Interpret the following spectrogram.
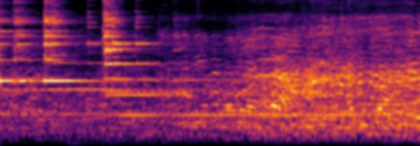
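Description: Temple bell struck three times in quick succession in the first second or so, each strike ringing on over the others, followed by the murmur of a crowd talking.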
